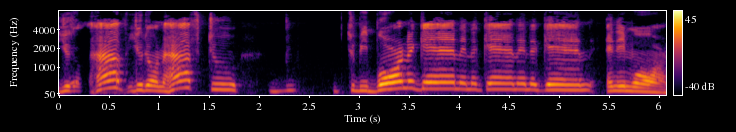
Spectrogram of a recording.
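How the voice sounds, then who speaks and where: A man with a French accent speaks at a fairly slow pace in a high pitch, with lively intonation over a quiet background. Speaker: esoteric teacher. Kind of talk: interview, spiritual explanation. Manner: halting, searching for words. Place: home room. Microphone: video call.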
